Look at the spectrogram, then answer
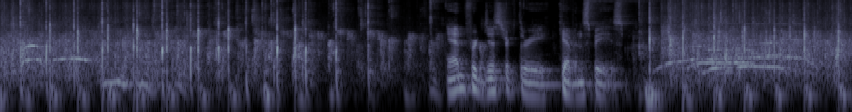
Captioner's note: applause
